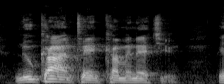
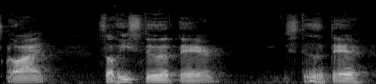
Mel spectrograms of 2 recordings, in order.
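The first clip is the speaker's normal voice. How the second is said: normal talking voice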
